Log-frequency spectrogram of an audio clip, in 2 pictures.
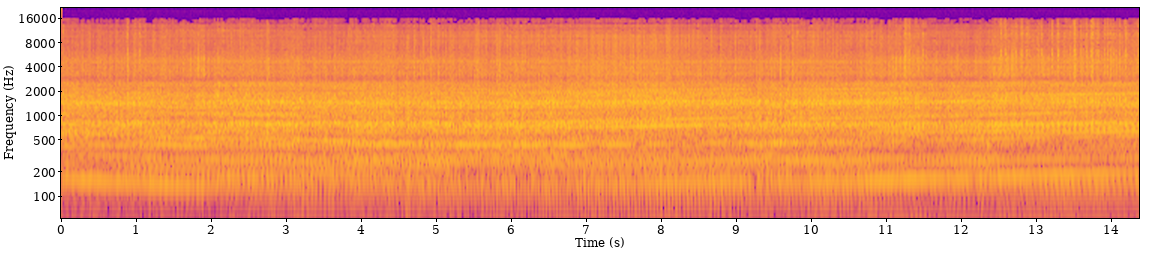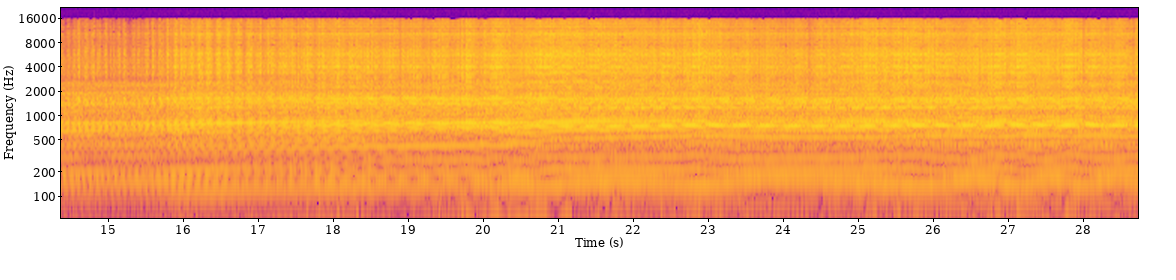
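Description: Sport motorcycle engine running hard at track speed, its note rising and falling with the throttle. About halfway through it gets louder and climbs in pitch as the bike accelerates onto a straight.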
